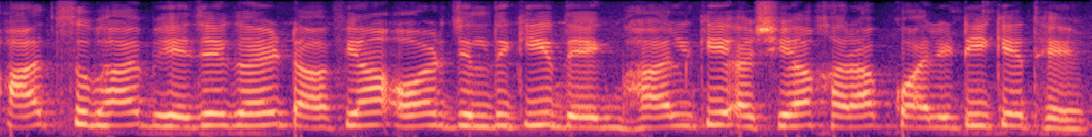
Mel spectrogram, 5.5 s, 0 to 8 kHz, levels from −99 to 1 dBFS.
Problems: none marked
